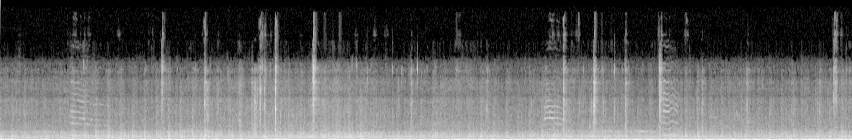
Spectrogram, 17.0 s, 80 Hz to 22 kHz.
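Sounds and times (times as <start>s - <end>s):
low hum: 0.0s - 17.0s.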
